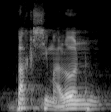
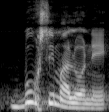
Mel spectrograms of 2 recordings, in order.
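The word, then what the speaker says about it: Bugsy Malone: Alan Parker deja el blanco España y hace maximalón Nieto de Al Capone no como que no O pronuncias buxi malone Nieto del Capone o máxima Lone Nieto del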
